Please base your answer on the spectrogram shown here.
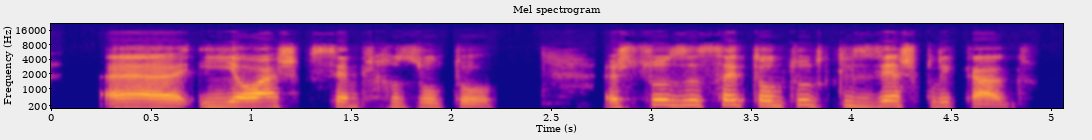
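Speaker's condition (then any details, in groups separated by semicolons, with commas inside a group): No condition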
